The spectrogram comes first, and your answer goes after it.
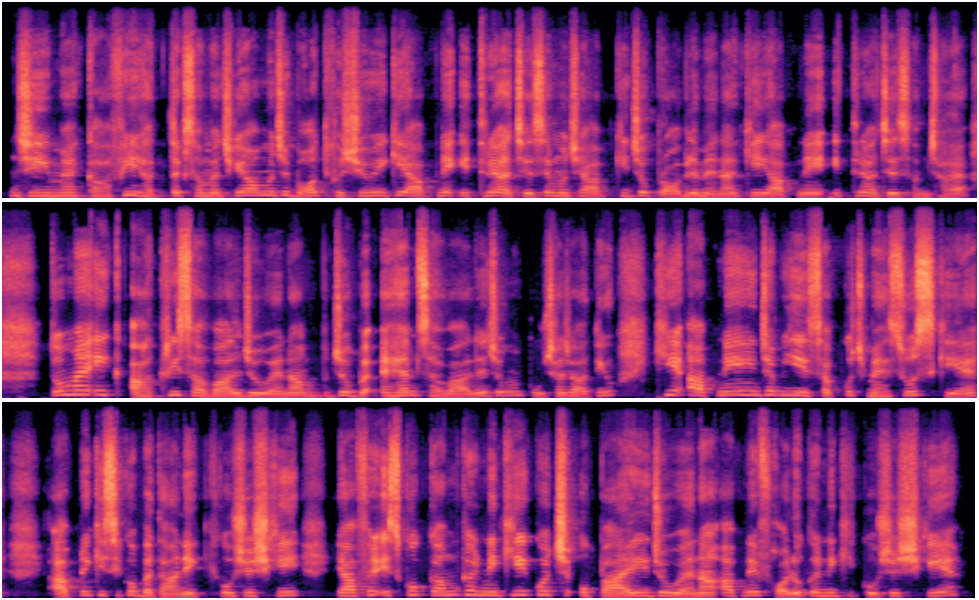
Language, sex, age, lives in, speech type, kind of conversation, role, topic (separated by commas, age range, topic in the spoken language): Hindi, female, 18-19, India, conversation, advice, advisor, मैं नियत समय पर गहराई से काम करने की आदत क्यों नहीं बना पा रहा/रही हूँ?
